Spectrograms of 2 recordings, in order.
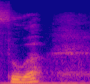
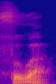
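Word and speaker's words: fuath: little bit of this fua do not pronounce the T fua so so it's I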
